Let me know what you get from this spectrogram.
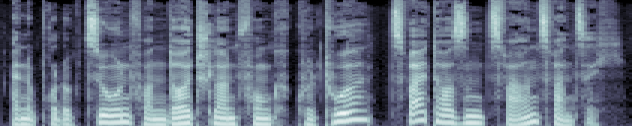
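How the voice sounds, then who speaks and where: A man's voice: mid-range voice, expressive, measured pace, noisy background. A man reading scripted credits as the announcer of a children's radio play.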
